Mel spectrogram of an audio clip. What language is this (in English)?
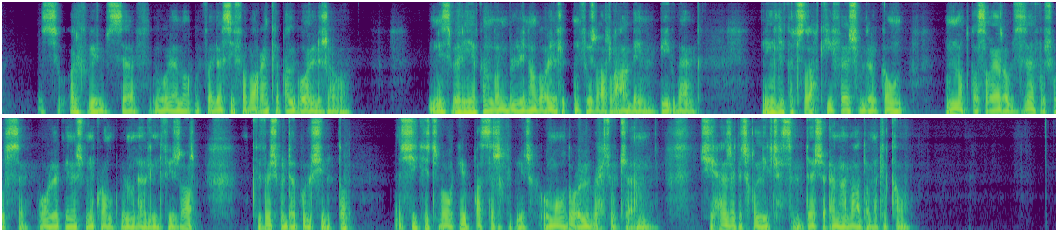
Judeo-Arabic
